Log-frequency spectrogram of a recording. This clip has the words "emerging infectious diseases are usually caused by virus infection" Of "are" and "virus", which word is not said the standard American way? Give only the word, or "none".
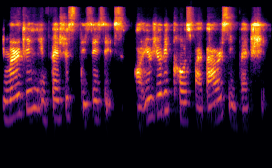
virus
